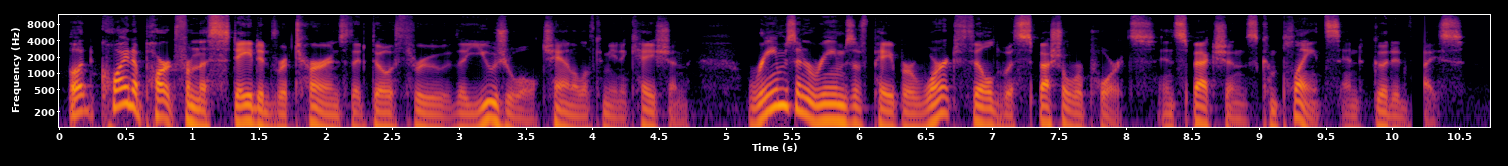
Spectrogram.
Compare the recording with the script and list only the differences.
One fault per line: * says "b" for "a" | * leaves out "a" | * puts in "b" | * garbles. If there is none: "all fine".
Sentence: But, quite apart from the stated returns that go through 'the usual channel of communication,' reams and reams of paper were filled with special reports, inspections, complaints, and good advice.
* says "weren't" for "were"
